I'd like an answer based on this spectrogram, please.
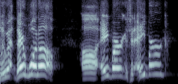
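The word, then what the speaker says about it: Åberg: John, how do you pronounce Aberg? Iberg with the circumvents over the little dots over his later.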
